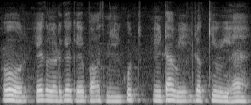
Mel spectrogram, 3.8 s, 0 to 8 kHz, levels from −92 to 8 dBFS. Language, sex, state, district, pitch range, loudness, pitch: Hindi, male, Uttar Pradesh, Saharanpur, 130-145 Hz, -18 LUFS, 135 Hz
